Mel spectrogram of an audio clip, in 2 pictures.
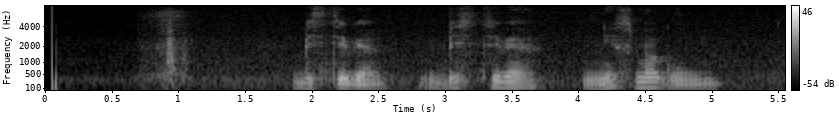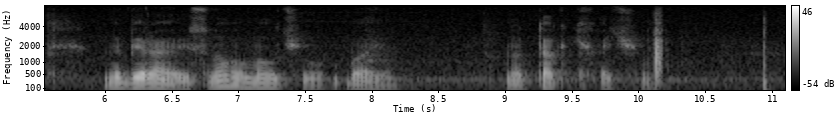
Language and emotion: Russian, neutral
